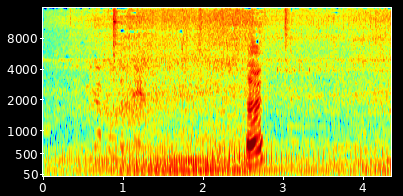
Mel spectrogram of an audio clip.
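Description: A motorcycle engine passing by, growing louder for about two seconds and then fading away.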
